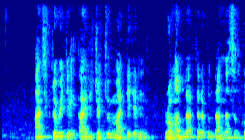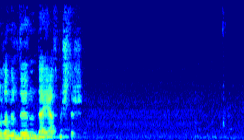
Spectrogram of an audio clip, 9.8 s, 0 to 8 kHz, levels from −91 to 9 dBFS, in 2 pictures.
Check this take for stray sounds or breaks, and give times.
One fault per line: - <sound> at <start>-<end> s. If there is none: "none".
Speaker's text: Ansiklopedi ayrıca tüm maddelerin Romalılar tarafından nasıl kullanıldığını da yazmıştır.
none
